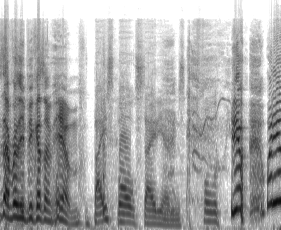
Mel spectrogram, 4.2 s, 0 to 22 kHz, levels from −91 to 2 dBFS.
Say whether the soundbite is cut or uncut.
uncut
